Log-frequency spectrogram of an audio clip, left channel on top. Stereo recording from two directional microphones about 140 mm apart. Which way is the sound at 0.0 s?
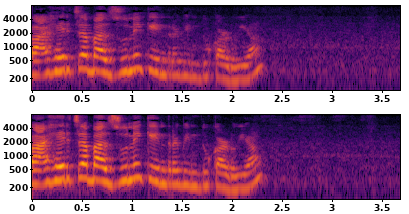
50° right (ahead or behind).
